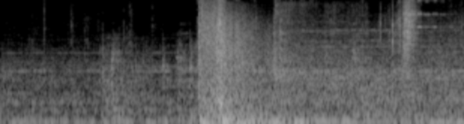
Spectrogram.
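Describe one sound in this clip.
A rifle fires a single loud shot with a short echo.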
